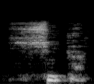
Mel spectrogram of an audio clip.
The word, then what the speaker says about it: shuka: So in Swahili, you say shuka. Shuka. Shuka or shauri. Shauri. Shauri. So, like the same way you pronounce the letter SH in the word sheep, that's the same way it's pronounced in Swahili.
